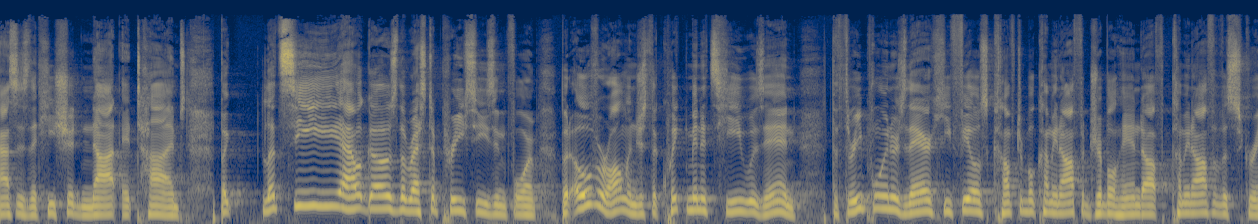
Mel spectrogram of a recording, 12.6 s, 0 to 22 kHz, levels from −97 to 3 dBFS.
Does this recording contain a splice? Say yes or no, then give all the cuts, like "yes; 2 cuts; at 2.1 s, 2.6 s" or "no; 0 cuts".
no; 0 cuts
